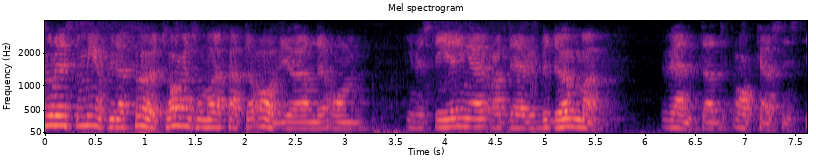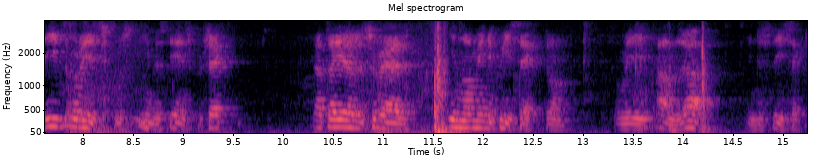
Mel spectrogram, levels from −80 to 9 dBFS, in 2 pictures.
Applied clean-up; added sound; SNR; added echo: none; Sliding door; 16 dB; reverberation time 0.4 s.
